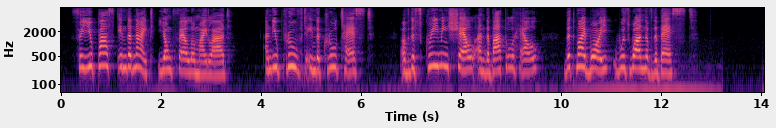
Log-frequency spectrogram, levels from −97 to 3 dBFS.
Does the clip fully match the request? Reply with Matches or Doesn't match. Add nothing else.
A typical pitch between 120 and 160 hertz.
Doesn't match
